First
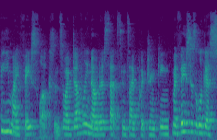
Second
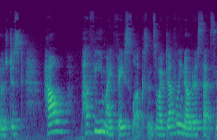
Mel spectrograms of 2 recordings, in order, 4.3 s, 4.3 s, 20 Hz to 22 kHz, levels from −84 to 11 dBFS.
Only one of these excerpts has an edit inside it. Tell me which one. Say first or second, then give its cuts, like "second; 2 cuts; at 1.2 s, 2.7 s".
first; 1 cut; at 3.4 s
